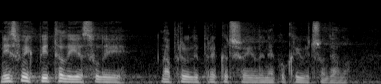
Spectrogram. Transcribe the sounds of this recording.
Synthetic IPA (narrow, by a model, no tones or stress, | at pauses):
niːsmoixpiːt̪alijesuli | napɾaʋilipɾekr̩ʃajilinekokɾiʋit͡ʃnod̪elˠo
